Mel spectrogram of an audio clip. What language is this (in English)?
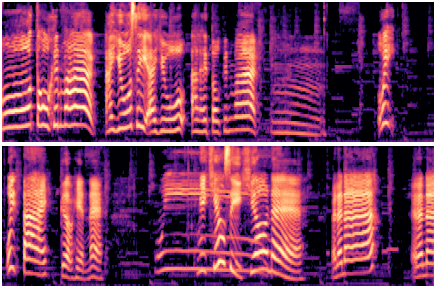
Thai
